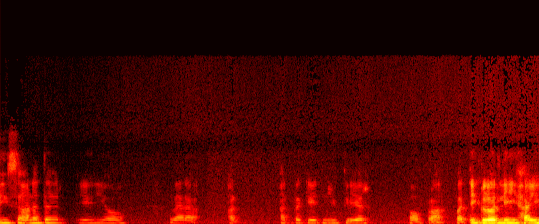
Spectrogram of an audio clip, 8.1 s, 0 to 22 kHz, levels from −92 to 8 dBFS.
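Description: In this speech clip, voice and room noise swell together from 1.19 to 2.01 s and again, more slowly, from 4.6 to 7.33 s: automatic gain rising, lifting about 4 dB then about 8 dB after the input dropped about 13 dB.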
